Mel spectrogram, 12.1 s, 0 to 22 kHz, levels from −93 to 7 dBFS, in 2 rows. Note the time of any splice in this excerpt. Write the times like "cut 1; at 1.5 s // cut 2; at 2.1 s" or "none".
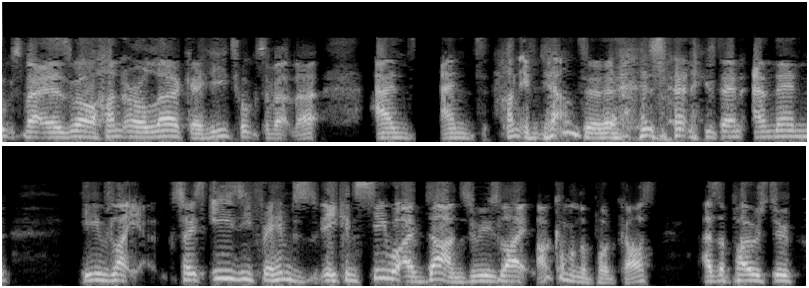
cut 1; at 3.1 s // cut 2; at 10.0 s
